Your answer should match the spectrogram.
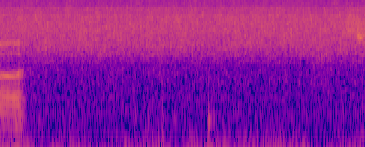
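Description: A faint, steady hiss with a low rumble, typical of light wind on the microphone outdoors. A man's spoken word ends right at the start.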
